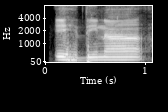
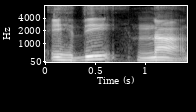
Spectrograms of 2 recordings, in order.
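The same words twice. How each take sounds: First: Said in the usual way. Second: اہدی and نا said slowly as two separate words with a break between; split into two parts. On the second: Shown as a demonstration. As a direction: pull اہدی apart from نا, slowly. (اہدی اور نا کو الگ الگ، آہستہ بولیں) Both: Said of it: "دونوں الگ الگ ہے".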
